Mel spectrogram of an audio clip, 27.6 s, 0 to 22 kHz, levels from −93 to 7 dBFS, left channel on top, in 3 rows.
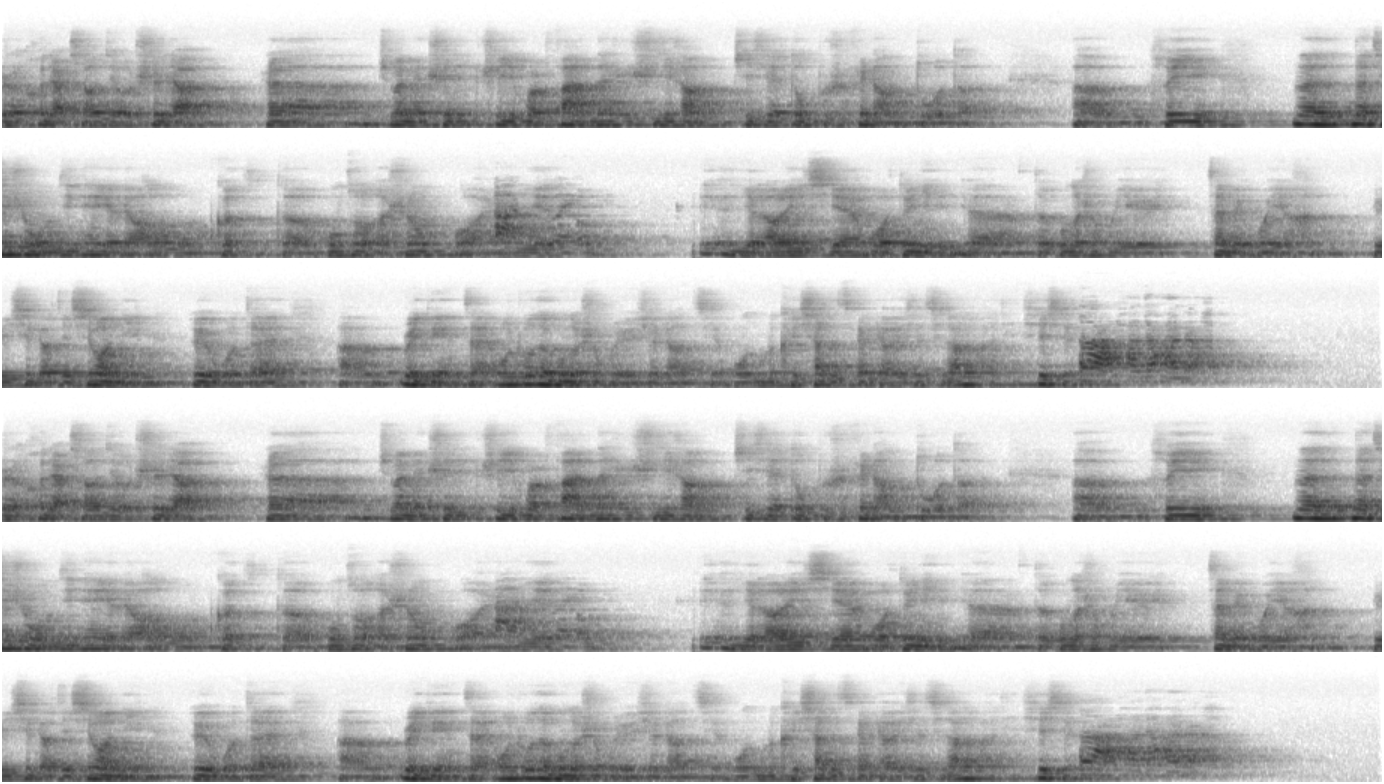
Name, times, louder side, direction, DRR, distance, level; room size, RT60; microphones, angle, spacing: voice 1, 0.0-1.4 1.8-6.6 7.1-8.2 8.6-13.2 13.9-17.0 17.3-20.3 20.6-25.6, left 1 dB, 5° left, 1 dB, 0.4 m, -20 dB
voice 2, 12.5-13.1 25.6-26.5, left 3 dB, 60° left, 2 dB, 0.8 m, -22 dB
13.0 x 4.5 x 2.4 m, 1.2 s
head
